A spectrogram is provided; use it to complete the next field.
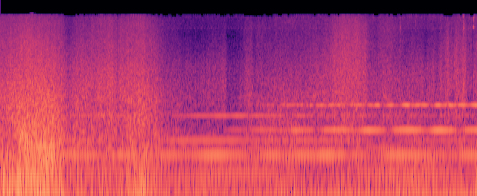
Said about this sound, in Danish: Lyden er en, en voldsom vind, som hvis man er i stormvær, ikke? Og, og mærker den her susen for ørerne og det hele blaffer op.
